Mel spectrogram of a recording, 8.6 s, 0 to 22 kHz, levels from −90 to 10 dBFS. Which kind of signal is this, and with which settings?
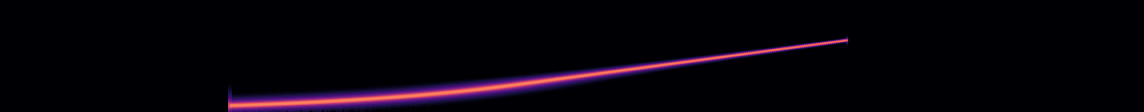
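log sweep 240 Hz -> 5 kHz 4.64 s -15 dBFS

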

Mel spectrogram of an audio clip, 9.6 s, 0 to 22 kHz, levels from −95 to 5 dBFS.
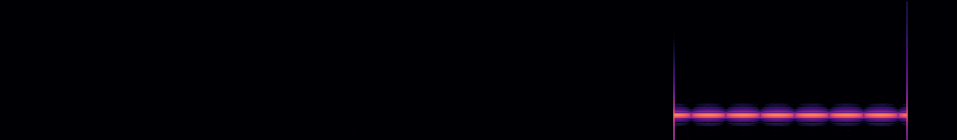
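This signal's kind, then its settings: beating tones 713 Hz, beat 2.9 Hz, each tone -27.5 dBFS 2.33 s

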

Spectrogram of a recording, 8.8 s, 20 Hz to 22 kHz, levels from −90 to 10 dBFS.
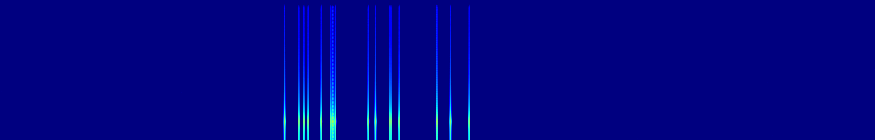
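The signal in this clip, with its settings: random clicks 9.3 per s -16 dBFS 1.93 s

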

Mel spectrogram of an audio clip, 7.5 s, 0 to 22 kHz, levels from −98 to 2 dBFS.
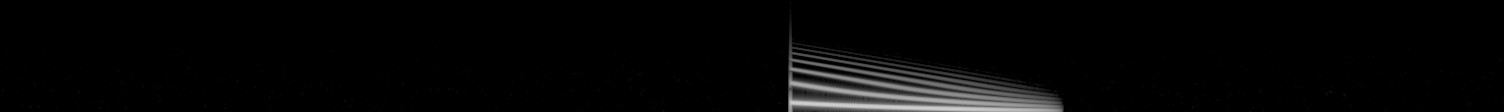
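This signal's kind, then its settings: sub drop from 350 Hz, over 1.36 s, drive 8 dB, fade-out 0.52 s, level -18.5 dB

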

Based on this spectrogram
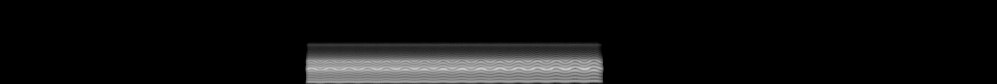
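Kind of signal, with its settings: formant-synthesis vowel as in hod, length 2.97 s, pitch 118 Hz, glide +5 st, vibrato depth 1.25 st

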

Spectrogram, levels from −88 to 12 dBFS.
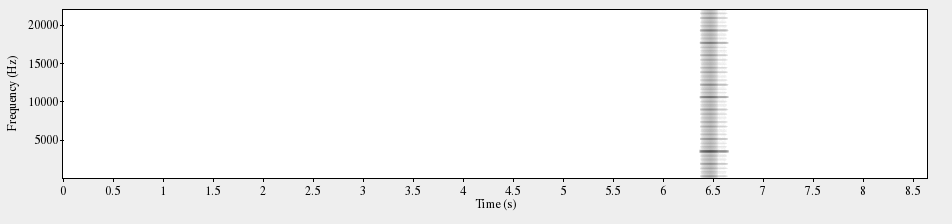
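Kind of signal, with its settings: ADSR square 3.54 kHz, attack 105 ms, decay 77 ms, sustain -23 dB, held 0.25 s, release 36 ms -24 dBFS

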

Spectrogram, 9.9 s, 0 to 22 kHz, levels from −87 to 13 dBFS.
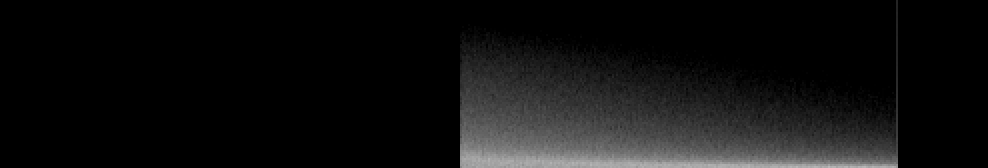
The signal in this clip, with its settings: swept filtered noise white, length 4.36 s lowpass, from 1.4 kHz, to 200 Hz, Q 1.3, exponential, gain ramp +6.5 dB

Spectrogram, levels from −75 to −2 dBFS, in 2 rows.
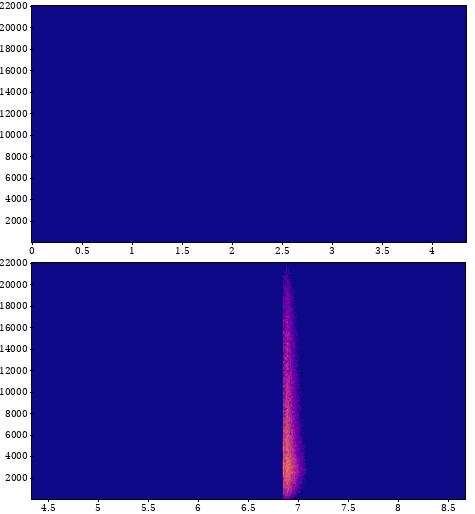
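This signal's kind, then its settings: hand clap length 0.23 s, bursts 3, apart 15 ms, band 2.9 kHz, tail 0.26 s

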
